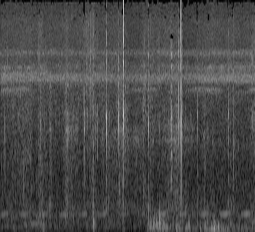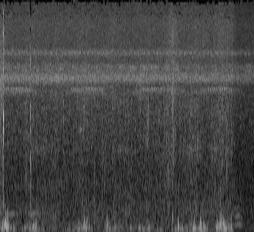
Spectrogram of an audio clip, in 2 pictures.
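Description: Steady high chirring of crickets and other insects, with a low pulsing call repeating about three times a second through the first half. From about three seconds in, footsteps and the crackle of dry palm fronds underfoot join in as irregular low thuds and clicks.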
